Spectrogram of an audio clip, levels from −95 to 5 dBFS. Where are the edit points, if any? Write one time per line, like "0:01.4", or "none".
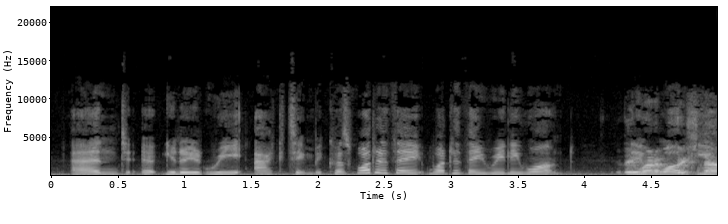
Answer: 0:01.1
